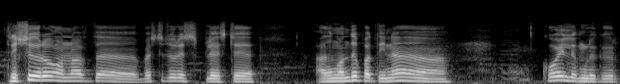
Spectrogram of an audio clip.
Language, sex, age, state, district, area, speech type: Tamil, male, 30-45, Tamil Nadu, Perambalur, rural, spontaneous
